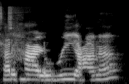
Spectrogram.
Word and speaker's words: Tariana: That's Tariana. We say the whole name, Tariana.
